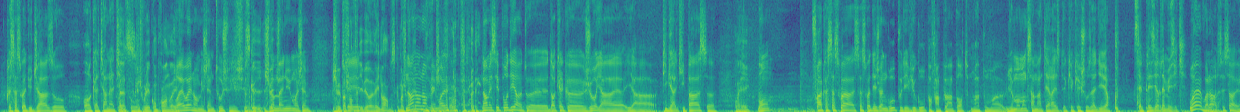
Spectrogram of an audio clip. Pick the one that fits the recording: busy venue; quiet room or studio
busy venue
